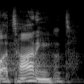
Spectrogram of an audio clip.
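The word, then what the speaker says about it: Ohtani: A Tony. Oh, Otani.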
